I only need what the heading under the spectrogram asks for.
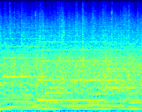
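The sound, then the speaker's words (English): Applause for the host of an awards show evening, a steady wash of clapping at an even, moderate level across the short stretch, with sustained tones running beneath it. “please give a big round of friendly applause for your host this evening, Entertainment This Hour's PJ Little Pricky.”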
